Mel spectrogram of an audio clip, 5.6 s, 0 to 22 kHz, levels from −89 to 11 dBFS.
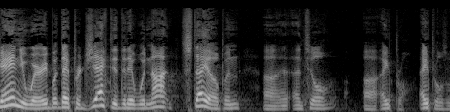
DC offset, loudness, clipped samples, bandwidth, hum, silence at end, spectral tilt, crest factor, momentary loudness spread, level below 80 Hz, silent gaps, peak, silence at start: under 0.1%; -23 LUFS; under 0.1%; 16.5 kHz; none; 0 s; -5.5 dB/octave; 20 dB; 16 LU; -58 dBFS; none; -4 dBFS; 0 s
